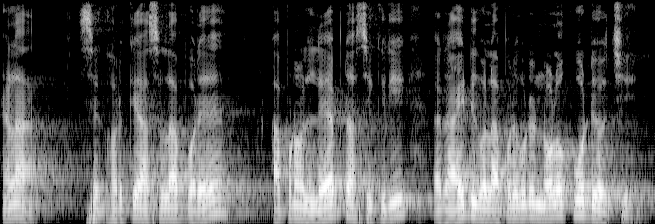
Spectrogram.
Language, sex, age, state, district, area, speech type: Odia, male, 45-60, Odisha, Boudh, rural, spontaneous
